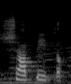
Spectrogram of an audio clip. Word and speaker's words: chapitre: caso de la C, si nosotros tenemos una C con una H, va a sonar como un sh en inglés. Por ejemplo, cuando nosotros tenemos esa CH en inglés, nosotros la pronunciamos como sh. Entonces, un ejemplo de esto es la palabra chapitre. Nosotros vemos que hay una CH, entonces podríamos decirlo como ch, o podemos decir chapitre, pero no, es chapitre.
